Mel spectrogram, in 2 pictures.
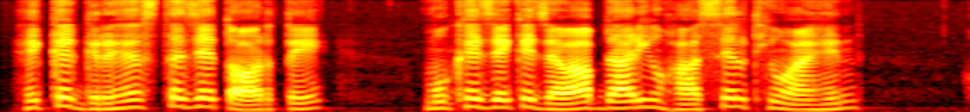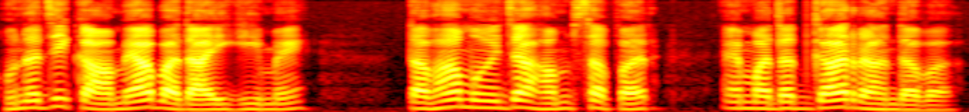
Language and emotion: Sindhi, neutral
